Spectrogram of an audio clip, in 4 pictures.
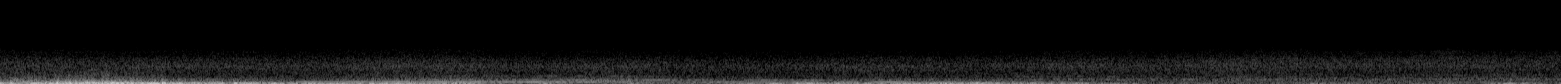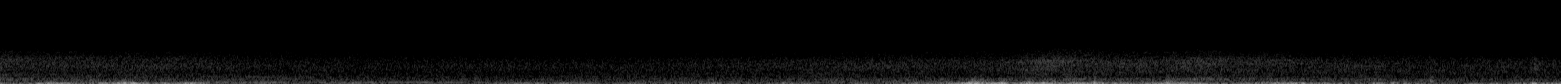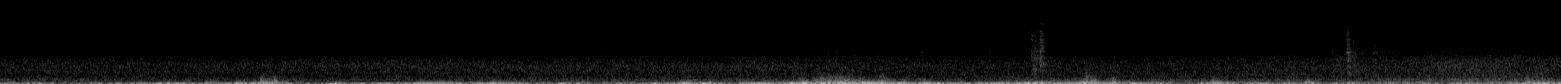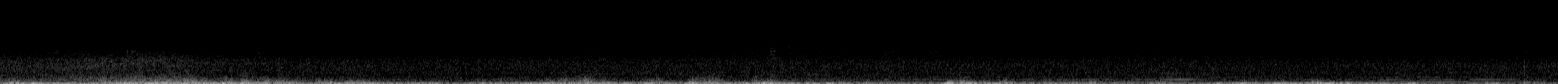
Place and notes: E Dale St, Colorado Springs, CO, USA - CCInnFrontEnterance28April2018
Recorded at CC Inn Front Entrance at 2:55pm. Facing east. Recorded with a dead cat cover on a Zoom H1 recorder. Cars, footsteps, an airplane, and distant construction are all part of the soundscape.
26 April 2018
